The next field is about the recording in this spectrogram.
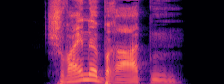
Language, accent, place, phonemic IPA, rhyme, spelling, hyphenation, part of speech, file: German, Germany, Berlin, /ˈʃvaɪ̯nəˌbʁaːtn̩/, -aːtn̩, Schweinebraten, Schwei‧ne‧bra‧ten, noun, De-Schweinebraten.ogg
- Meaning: roast pork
